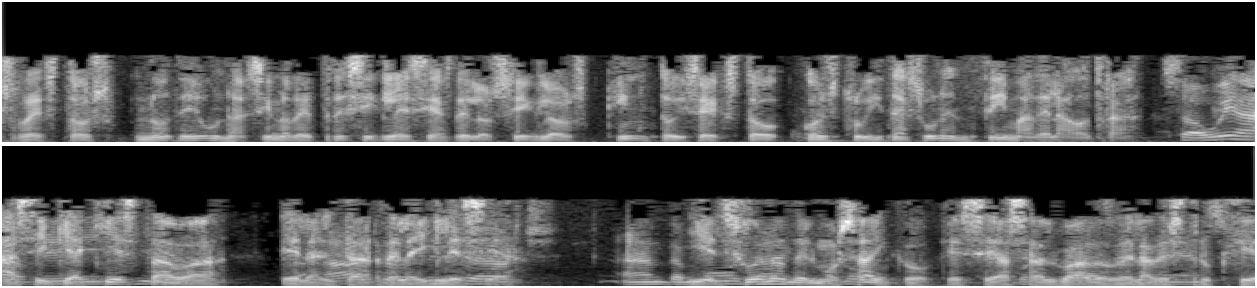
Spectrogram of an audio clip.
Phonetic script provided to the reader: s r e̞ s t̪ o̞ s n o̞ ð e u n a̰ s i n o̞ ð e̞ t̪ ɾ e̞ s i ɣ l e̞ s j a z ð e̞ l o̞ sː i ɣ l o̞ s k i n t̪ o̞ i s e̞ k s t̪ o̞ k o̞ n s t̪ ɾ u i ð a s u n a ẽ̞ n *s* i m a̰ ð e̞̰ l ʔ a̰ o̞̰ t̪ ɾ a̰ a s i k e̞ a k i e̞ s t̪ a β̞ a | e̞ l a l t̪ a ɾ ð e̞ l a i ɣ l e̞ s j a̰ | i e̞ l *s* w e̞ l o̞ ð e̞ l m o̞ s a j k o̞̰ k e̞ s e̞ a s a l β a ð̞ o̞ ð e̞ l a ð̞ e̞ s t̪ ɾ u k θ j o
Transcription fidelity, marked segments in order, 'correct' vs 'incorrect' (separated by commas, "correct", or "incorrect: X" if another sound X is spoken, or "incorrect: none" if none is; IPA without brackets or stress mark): incorrect: θ, correct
